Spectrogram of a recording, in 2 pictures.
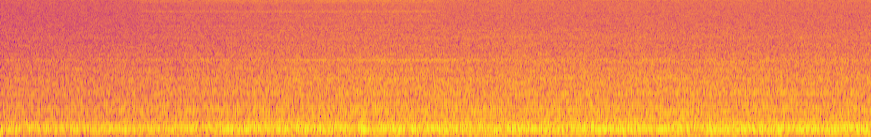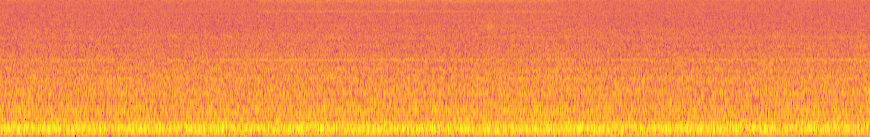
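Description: Steady low hum of a fan running, even throughout with no clicks or changes.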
